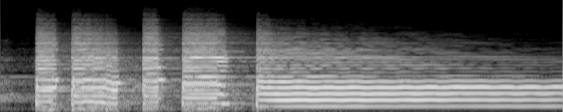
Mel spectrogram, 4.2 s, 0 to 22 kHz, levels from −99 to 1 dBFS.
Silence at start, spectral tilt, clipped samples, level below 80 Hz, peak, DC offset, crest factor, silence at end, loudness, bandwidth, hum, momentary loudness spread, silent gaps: 0.25 s; -4 dB/octave; under 0.1%; -56 dBFS; -4 dBFS; under 0.1%; 10 dB; 0 s; -15 LUFS; 9.6 kHz; none; 5 LU; none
